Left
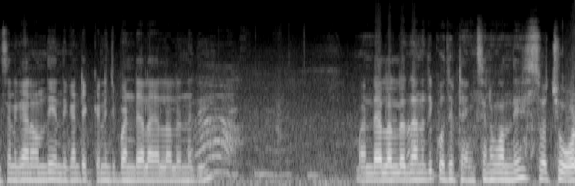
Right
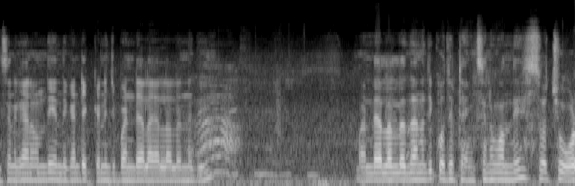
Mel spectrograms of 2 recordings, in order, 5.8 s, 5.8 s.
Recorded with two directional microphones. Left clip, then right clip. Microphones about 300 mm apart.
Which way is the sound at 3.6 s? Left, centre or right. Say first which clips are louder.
Left 3 dB; centre.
